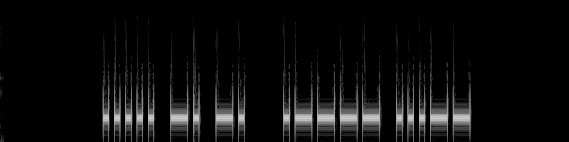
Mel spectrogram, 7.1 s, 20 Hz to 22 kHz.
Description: Morse code, heard as a keyed tone, about 17 wpm, 700 Hz. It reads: 5NN 13
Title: CQ WW DX Contest Exchange - 17wpm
